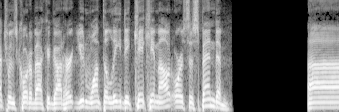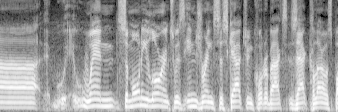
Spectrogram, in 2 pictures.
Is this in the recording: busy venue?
yes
